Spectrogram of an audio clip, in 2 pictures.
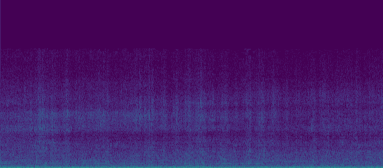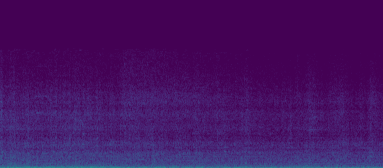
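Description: Freight cars rattle and clatter over the rails.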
